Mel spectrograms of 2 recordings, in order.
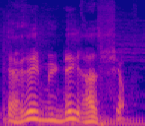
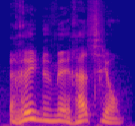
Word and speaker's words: rémunération: la capsule l'inversé rémunéré et rémunérations voilà la bonne façon de prononcer et décrire ces deux mondes on entend souvent des gens prononcé rénumérés et rénumération ce sont des formes fautive des mots qui n'existent pas alors on parle de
